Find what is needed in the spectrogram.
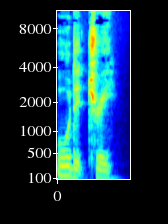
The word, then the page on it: auditory: British English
